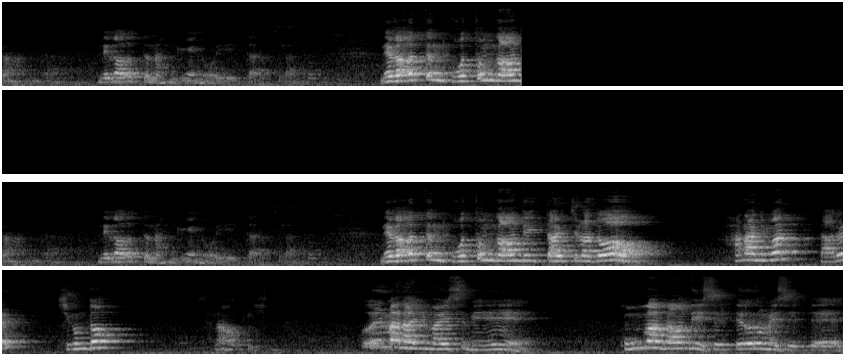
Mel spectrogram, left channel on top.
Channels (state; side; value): drops out; left; at 5.2 s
